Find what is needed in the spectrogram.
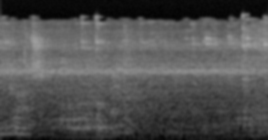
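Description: A lull in conversation: a faint low voice murmurs briefly near the start over a steady background hiss.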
